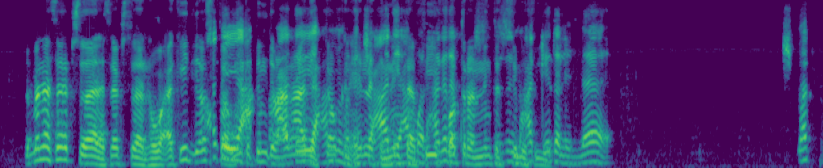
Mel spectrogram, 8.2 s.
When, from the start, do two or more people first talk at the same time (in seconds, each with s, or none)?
2.0 s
